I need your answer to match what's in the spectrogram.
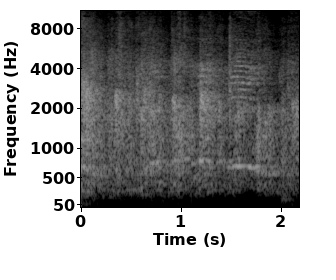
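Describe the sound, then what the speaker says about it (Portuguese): A church congregation applauds, a dense, steady patter of many hands clapping that carries evenly throughout at moderate, somewhat distant volume. "Você pode aplaudir"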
